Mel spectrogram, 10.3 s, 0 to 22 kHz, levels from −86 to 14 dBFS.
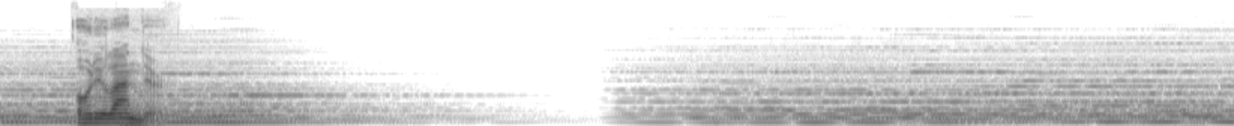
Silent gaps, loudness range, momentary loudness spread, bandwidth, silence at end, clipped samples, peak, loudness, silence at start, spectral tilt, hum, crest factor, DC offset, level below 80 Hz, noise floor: none; 24 LU; 24 LU; 16.5 kHz; 0 s; under 0.1%; -2 dBFS; -26 LUFS; 0 s; -6.5 dB/octave; none; 26 dB; under 0.1%; -50 dBFS; -76 dBFS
